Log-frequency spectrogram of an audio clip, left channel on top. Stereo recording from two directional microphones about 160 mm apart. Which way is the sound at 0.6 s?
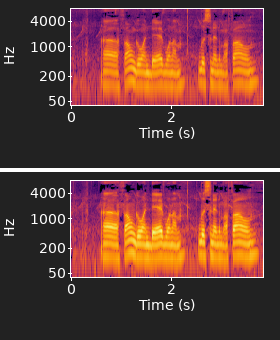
15° right (ahead or behind).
